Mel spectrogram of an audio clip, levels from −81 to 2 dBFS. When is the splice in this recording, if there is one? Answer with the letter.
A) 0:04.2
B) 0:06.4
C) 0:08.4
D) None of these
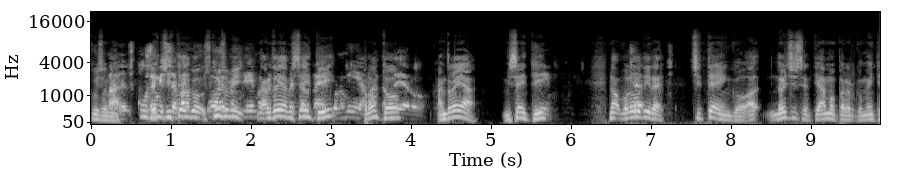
C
